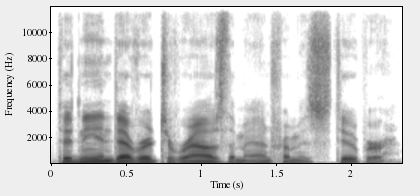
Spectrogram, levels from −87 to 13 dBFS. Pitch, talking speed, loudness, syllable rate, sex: 105 Hz, 230 wpm, -19 LUFS, 6.8 syllables/s, male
